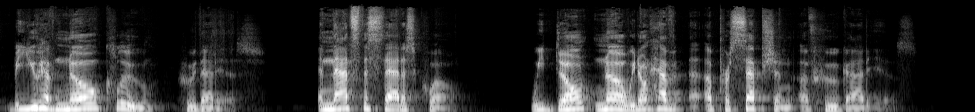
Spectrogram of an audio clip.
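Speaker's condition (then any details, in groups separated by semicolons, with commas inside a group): No condition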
